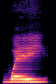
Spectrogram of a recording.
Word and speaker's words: ui: about the final way when you see the english letter ui in pinging the pronunciation is wei is a combination of the mandarin chinese u and a sounds say it's close to the sound of the english word way but shorter and tensed say your lips are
